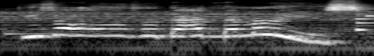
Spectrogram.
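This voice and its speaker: A woman's voice: extremely high pitch, animated, brisk. A woman reading dialogue aloud over video game play as a gameplay streamer. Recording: faint game music behind.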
